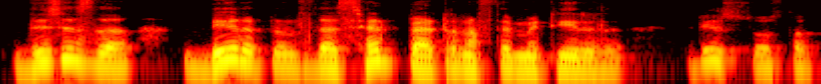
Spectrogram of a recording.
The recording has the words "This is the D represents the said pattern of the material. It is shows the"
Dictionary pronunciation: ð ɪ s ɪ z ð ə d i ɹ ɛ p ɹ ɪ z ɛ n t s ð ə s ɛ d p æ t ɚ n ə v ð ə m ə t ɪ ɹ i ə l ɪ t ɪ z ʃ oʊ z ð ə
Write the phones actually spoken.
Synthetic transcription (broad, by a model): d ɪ s ɪ z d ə d i ɹ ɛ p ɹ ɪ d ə s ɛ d p æ t ɚ n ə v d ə m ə t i ɹ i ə l ɪ t ɪ z s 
